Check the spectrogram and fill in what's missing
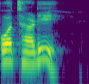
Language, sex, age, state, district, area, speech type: Nepali, male, 30-45, West Bengal, Kalimpong, rural, read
